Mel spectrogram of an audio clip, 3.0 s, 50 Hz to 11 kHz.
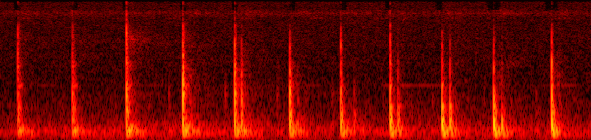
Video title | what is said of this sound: Inspection Part 2 (ORCA Rebuild Ep. 3) | it sounds real dull as you get up here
